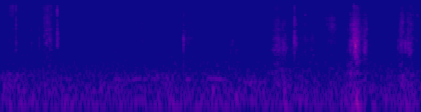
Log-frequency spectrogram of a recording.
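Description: Near silence with a few faint, short clicks and rustles, the loudest near the end: fingers working a beading needle and thread through seed beads.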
